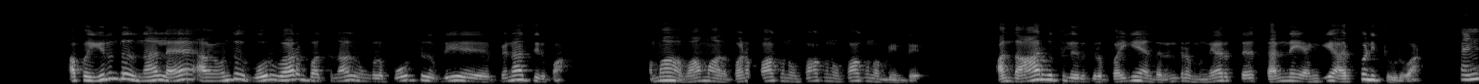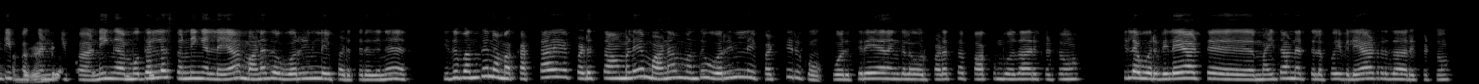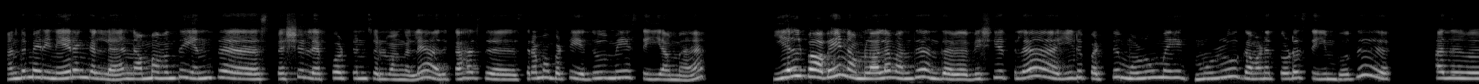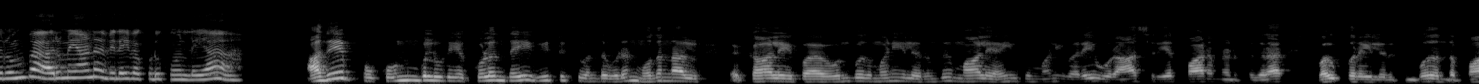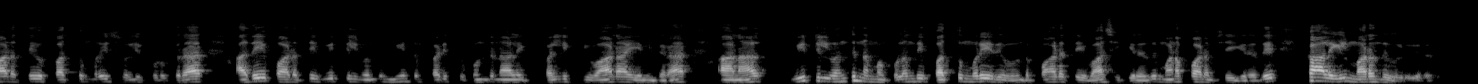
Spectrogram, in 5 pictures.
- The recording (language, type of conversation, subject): Tamil, podcast, பாடங்களை நன்றாக நினைவில் வைப்பது எப்படி?
- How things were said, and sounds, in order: unintelligible speech; in English: "ஸ்பெஷல் எஃபர்ட்"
